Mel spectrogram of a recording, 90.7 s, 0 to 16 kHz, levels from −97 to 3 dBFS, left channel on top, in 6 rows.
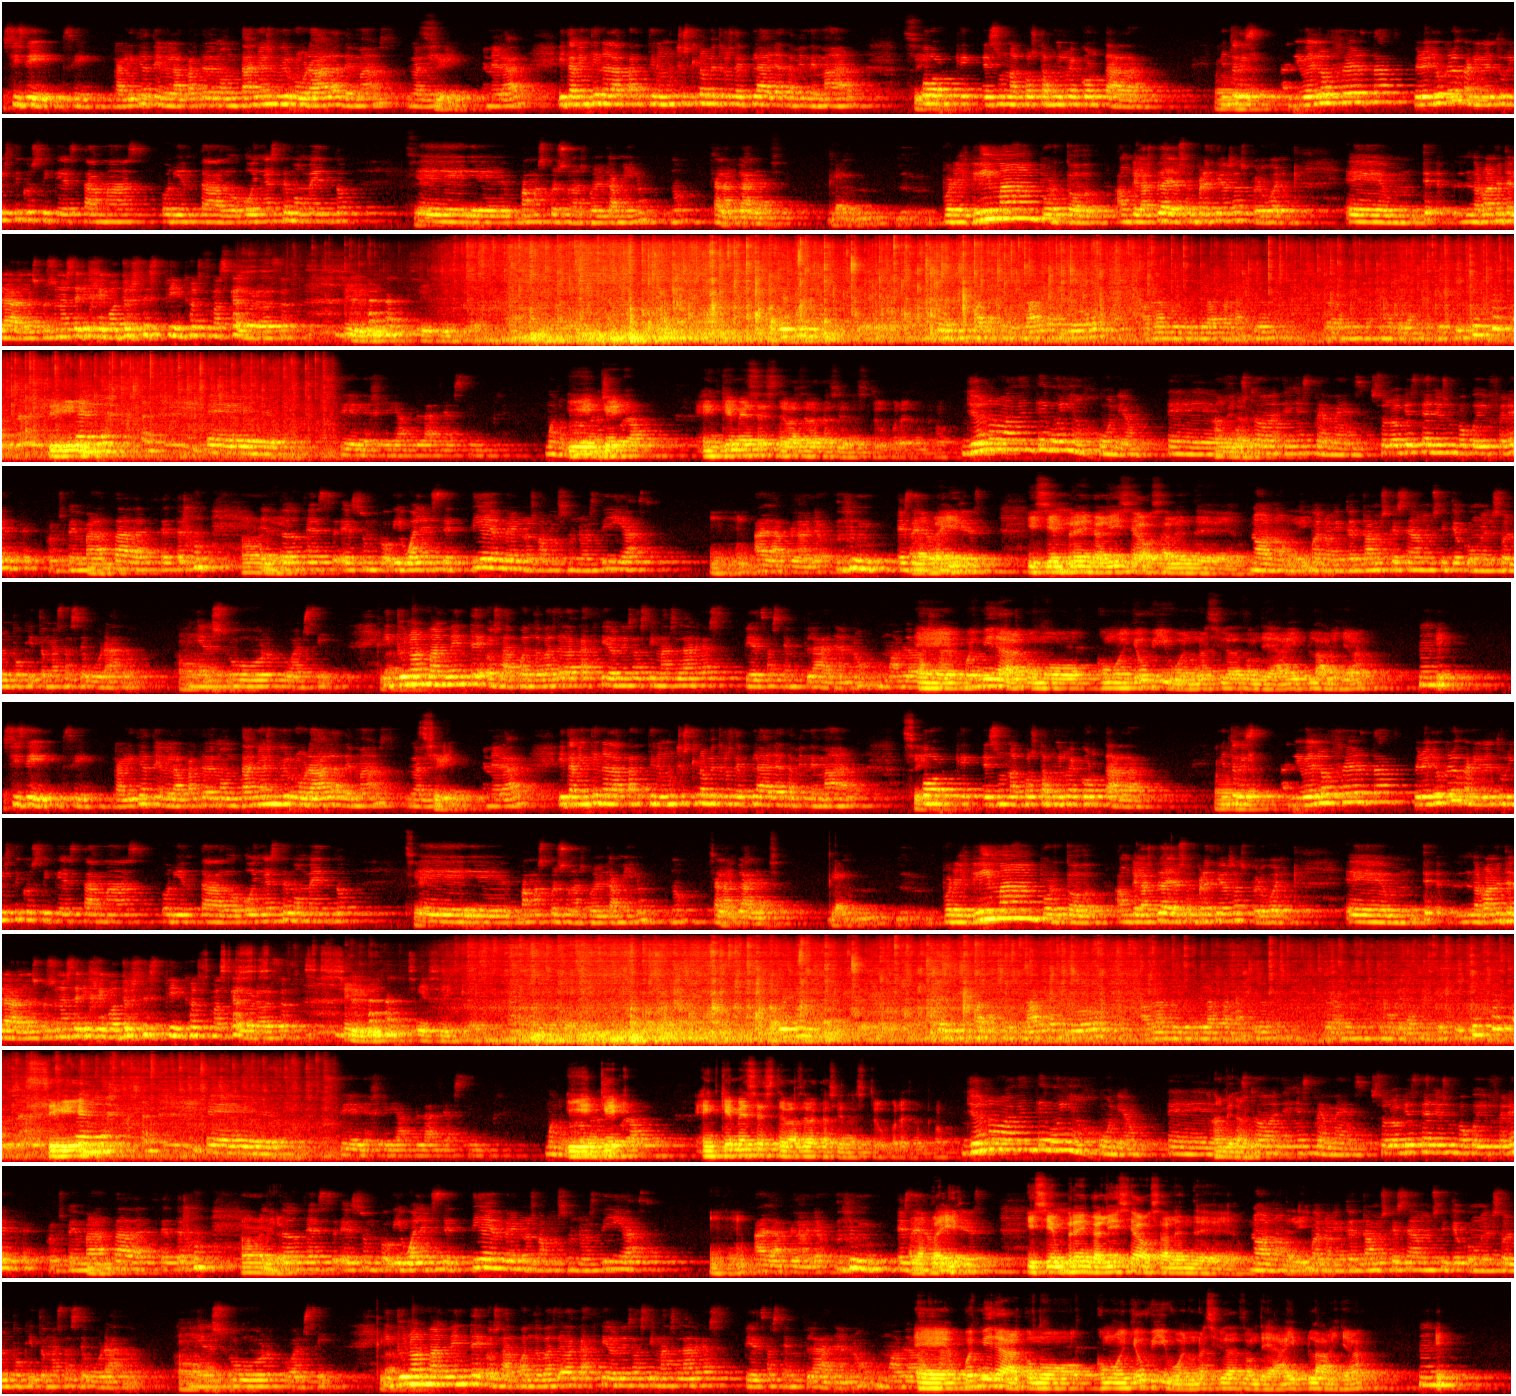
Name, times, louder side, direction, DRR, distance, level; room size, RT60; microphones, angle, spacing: voice 1, 0.0-4.4 4.8-8.5 9.2-11.4 12.2-12.5 12.8-16.4 16.7-18.6 19.3-21.6 21.8-21.9 22.2-22.8 23.4-28.0 28.5-34.2 34.6-34.8 35.3-35.5 36.8-37.3 37.7-41.3 41.6-43.0 43.5-46.5 46.7-48.1 48.7-50.2 50.8-51.8 55.0-56.7 57.0-58.9 59.1-66.9 68.0-70.2 70.5-70.6 71.0-71.2 73.0-77.0 77.4-78.9 79.2-82.7 83.0-85.2 89.8-90.0, equal, ahead, -3 dB, 0.4 m, -27 dB
voice 2, 4.2-4.5 9.0-9.3 12.1-12.5 19.2-19.4 22.3-22.4 23.4-23.6 33.4-34.1 34.4-36.2 36.6-36.9 45.7-46.3 51.0-51.6 52.3-54.8 57.5-57.9 61.3-61.6 62.9-63.3 67.6-68.0 69.5-70.1 70.7-72.9 73.3-73.6 77.4-78.0 79.4-79.6 84.7-89.3 89.9-90.0, right 2 dB, 80° right, 3 dB, 0.4 m, -24 dB
sound 1, 33.3-33.7 34.6-48.7, left 1 dB, 70° left, 0.6 m, -29 dB
2.8 x 2.5 x 2.9 m, 1.1 s
head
